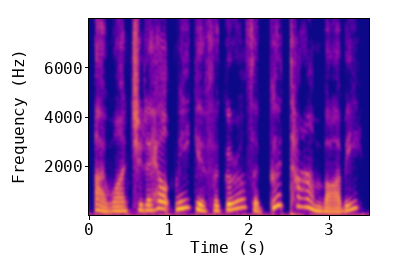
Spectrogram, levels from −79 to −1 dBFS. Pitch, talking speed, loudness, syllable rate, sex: 235 Hz, 220 wpm, -17 LUFS, 4.4 syllables/s, female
